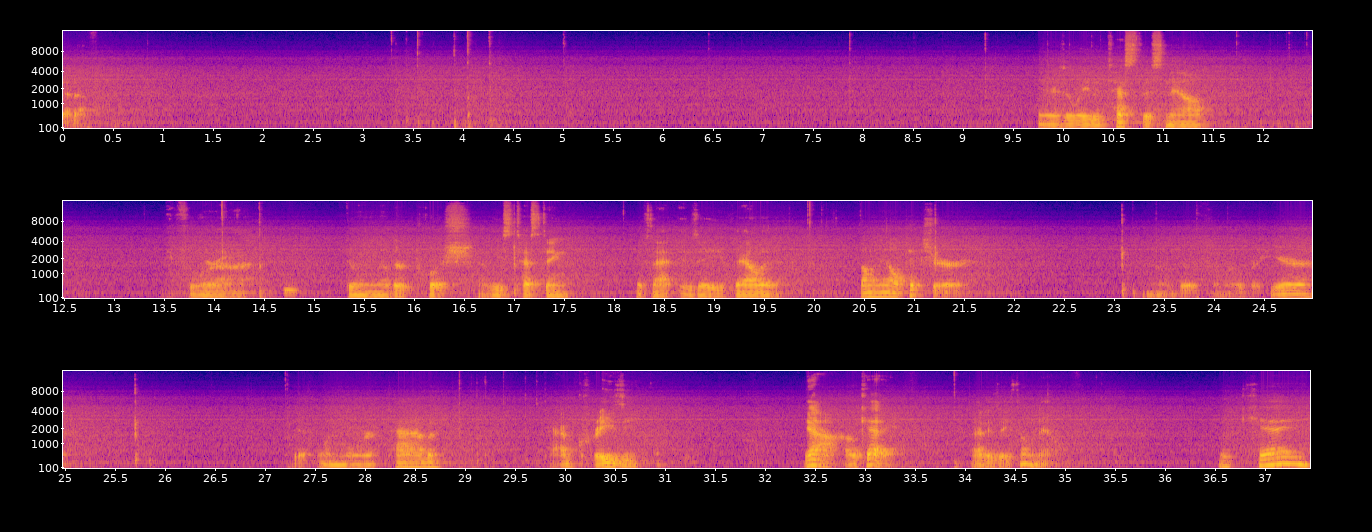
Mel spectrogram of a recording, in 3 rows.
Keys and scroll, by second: 3.1-4.6 typing, 5.7 Right, 8.7 super+i, 9.2 super+v, 9.8 Right, 10.8 d, 11.6 Right, 14.1 Escape, 14.5 0, 19.9 super+c, 27.3 super+t, 28.9 super+v, 29.6 super+Return, 30.3 Return.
